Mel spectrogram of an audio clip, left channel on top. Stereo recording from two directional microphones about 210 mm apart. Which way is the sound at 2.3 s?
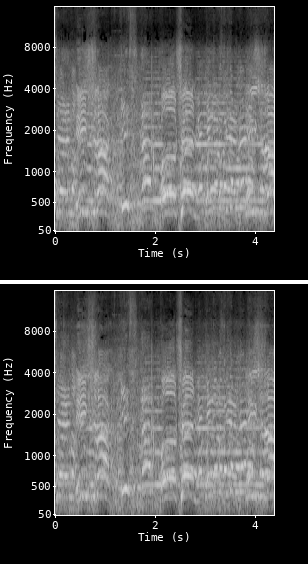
10° right (ahead or behind).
